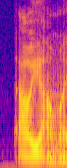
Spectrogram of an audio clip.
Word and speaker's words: Aoyama: Aoyama, yeah. Not with the emphasis on the O, though.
